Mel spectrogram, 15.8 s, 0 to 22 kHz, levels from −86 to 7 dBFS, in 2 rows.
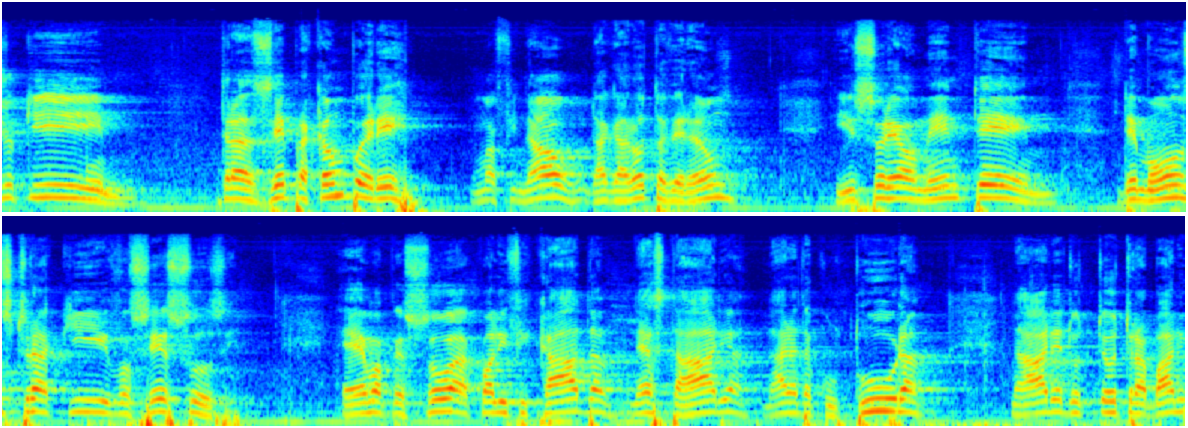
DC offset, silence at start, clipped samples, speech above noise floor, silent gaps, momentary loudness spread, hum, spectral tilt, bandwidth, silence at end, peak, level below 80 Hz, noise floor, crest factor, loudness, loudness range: under 0.1%; 0 s; under 0.1%; 25 dB; none; 15 LU; none; -5 dB/octave; 16.5 kHz; 0 s; -2 dBFS; -30 dBFS; -43 dBFS; 16 dB; -17 LUFS; 2 LU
